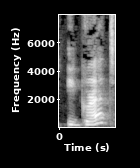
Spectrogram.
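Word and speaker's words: orgeat: this is a creole I don't know how to pronounce this you get it's o-r-g-e-a-t but I looked it up and I think it's Egret you get um I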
